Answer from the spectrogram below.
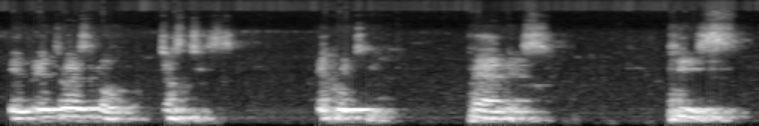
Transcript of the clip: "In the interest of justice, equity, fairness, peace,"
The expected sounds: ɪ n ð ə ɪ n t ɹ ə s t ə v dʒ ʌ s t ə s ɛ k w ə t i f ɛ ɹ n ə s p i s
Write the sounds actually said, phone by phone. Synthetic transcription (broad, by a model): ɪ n ɪ n t ɹ ə s t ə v dʒ ʌ s t ə s ɛ k w ə t i p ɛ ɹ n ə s p i s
